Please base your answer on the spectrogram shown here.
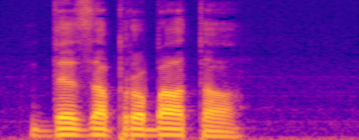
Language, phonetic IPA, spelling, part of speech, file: Polish, [ˌdɛzaprɔˈbata], dezaprobata, noun, Pl-dezaprobata.ogg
